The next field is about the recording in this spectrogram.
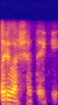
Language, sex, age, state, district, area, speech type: Malayalam, male, 30-45, Kerala, Wayanad, rural, conversation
